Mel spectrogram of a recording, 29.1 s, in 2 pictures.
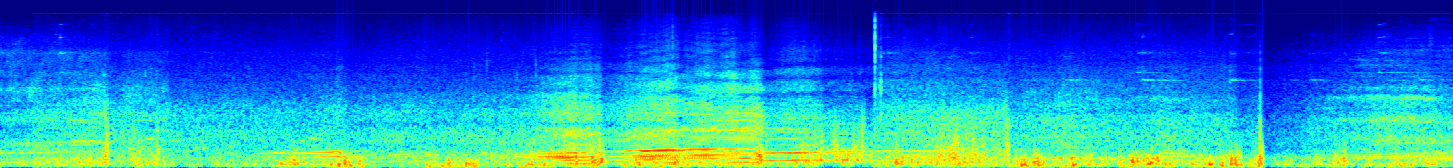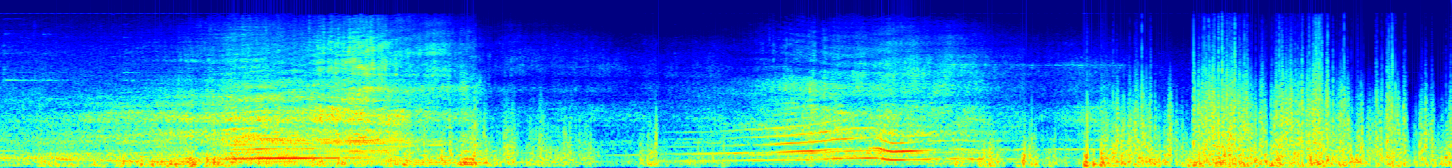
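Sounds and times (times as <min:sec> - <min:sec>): wind gusts on microphone: 0:00.0 - 0:29.0
sports car engine revving past: 0:02.7 - 0:11.0, 0:13.3 - 0:26.1.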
